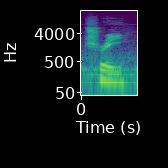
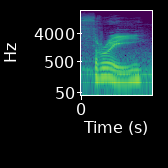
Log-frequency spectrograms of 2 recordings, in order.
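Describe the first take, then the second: First: The word begins with a plain t sound. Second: The word begins with a th sound. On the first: "meant to be said tree" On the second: "three is meant to be said"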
